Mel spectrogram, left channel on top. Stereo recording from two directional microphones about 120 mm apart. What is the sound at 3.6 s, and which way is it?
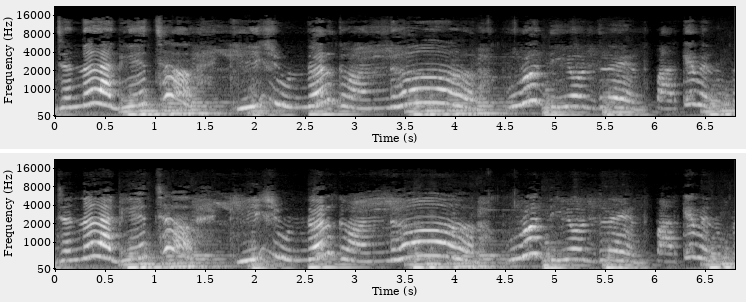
Babbling, 30° left (ahead or behind).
